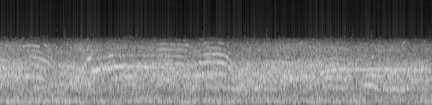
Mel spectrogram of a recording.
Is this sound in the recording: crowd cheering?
yes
